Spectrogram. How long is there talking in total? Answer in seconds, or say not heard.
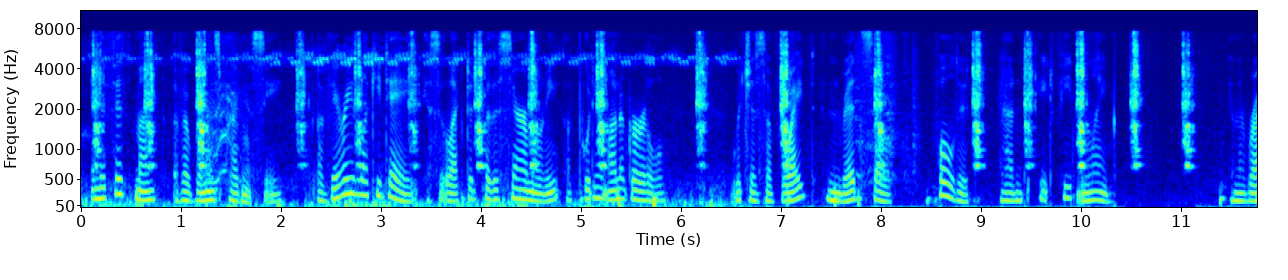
11 s.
